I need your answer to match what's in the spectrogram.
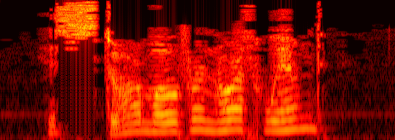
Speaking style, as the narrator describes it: he called out

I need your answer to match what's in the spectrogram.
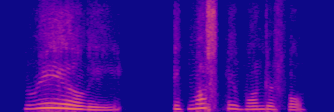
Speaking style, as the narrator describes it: breathed little Eve Edgerton

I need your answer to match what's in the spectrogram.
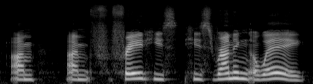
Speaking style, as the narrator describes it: gasped Dorothy

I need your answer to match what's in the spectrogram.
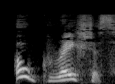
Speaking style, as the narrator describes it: she exclaimed

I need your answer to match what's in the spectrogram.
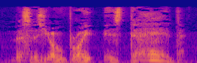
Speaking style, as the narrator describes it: the cotters whispered

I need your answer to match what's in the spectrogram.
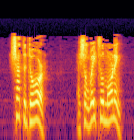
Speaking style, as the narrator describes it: as the last chance I cried out

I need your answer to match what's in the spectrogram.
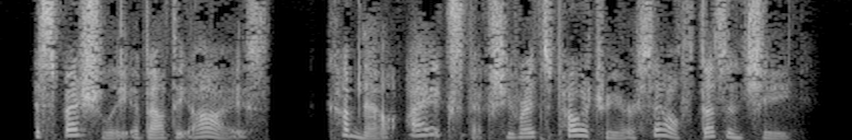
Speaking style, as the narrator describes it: she asked in a jocular tone

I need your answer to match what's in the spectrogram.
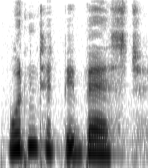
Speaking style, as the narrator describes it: continued, speaking nervously

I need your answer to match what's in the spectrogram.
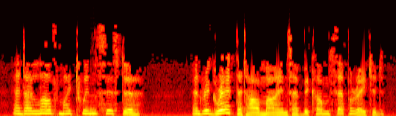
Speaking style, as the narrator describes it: she continued sadly

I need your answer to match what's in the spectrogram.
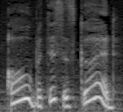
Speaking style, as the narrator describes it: she cried

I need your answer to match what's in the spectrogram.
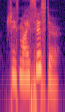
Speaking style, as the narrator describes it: cried Ben

